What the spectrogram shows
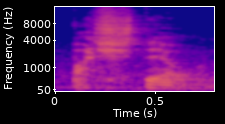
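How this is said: It is said with a Rio de Janeiro accent.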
